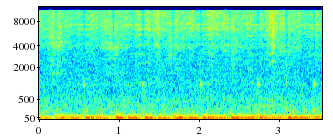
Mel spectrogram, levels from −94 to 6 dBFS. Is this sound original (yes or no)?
yes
